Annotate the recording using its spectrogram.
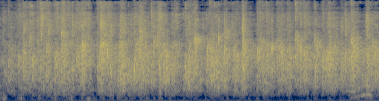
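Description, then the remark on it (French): A crowd applauds two arriving guests steadily, a dense wash of many hands clapping at once with no pauses, holding a fairly even loudness throughout without any voices standing out. “Mesdames et messieurs, bonne main d'applaudissement pour”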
